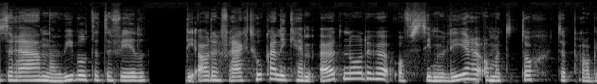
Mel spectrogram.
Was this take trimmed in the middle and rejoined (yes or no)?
yes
